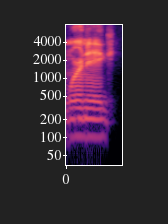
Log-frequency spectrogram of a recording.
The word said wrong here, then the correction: Werner: and, did I say his name right? – Werner. – Werner.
